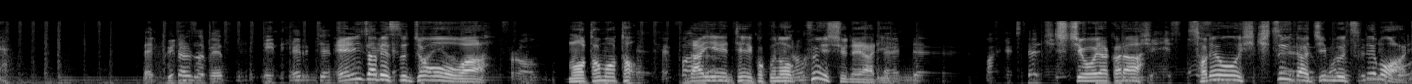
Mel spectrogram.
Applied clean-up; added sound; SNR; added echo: neural mask model RNNoise.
